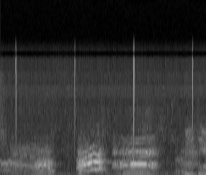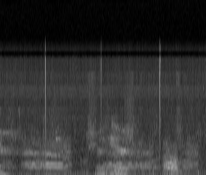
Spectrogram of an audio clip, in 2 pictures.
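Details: Labrador retriever puppies on a live indoor puppy cam; a rapid string of overlapping, rising-and-falling whimpers and yelps, about one each second, with soft room hum behind.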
